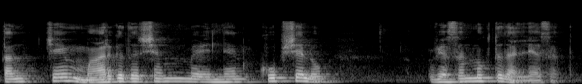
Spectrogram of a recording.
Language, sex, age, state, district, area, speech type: Goan Konkani, male, 30-45, Goa, Salcete, rural, spontaneous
